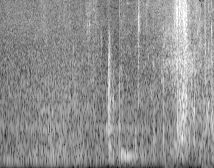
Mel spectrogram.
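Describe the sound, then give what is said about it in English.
A LaBelle underwater speaker is dropped off the side of a boat into the water in Holcomb Bay, Alaska, with a brief knock then a loud splash over steady outdoor water and engine ambience. “Those are recording, and he's about to drop a LaBelle underwater speaker off the side of the boat in Holcomb Bay.”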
